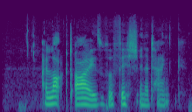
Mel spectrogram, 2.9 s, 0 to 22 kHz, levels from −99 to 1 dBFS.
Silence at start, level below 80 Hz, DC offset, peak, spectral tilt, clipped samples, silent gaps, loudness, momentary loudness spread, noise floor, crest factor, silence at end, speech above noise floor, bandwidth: 0.65 s; -78 dBFS; under 0.1%; -18 dBFS; -4 dB/octave; under 0.1%; none; -36 LUFS; 15 LU; -62 dBFS; 20 dB; 0.05 s; 26 dB; 14 kHz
